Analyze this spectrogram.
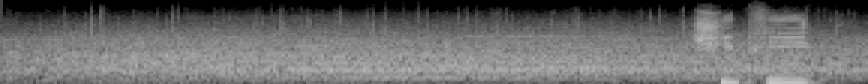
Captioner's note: crowd booing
